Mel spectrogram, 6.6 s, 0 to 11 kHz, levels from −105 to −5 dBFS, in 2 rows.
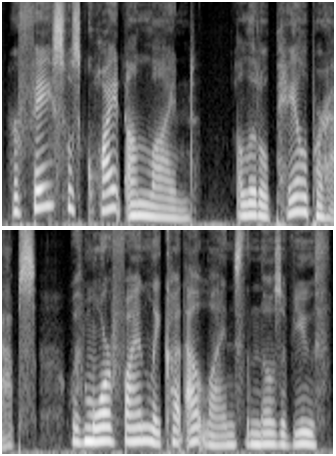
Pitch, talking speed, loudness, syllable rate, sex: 175 Hz, 155 wpm, -19 LUFS, 4.9 syllables/s, female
